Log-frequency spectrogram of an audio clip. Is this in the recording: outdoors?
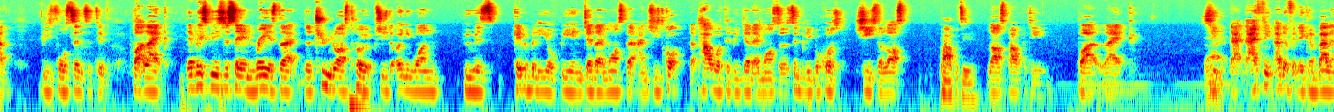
no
